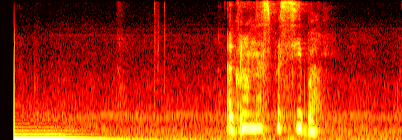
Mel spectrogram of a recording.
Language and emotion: Russian, positive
